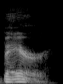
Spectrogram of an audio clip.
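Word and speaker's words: Bexar: Uh Patriot Warrior chiming in on the Rumble chat saying Beexar is pronounced bear.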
